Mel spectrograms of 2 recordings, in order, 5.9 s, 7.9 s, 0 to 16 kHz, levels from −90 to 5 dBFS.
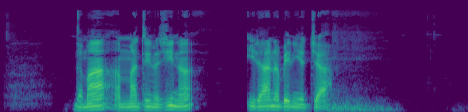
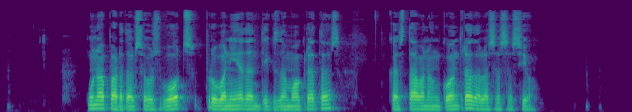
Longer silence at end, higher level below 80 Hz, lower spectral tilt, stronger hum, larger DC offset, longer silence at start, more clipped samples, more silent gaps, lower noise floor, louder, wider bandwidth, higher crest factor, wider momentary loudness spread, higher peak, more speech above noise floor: second, 1.05 s vs 1.25 s; about the same, -52 dBFS vs -54 dBFS; about the same, -5.5 dB/octave vs -6 dB/octave; neither; neither; second, 0.9 s vs 1.1 s; neither; neither; second, -80 dBFS vs -88 dBFS; about the same, -24 LUFS vs -22 LUFS; about the same, 11.5 kHz vs 11.5 kHz; about the same, 24 dB vs 20 dB; first, 19 LU vs 10 LU; about the same, -2 dBFS vs -4 dBFS; second, 57 dB vs 67 dB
